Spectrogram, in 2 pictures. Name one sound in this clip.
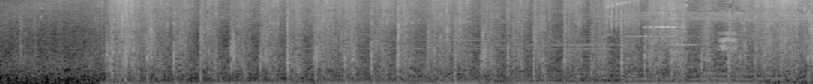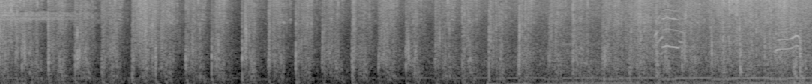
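Footsteps run quickly over sandy ground.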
